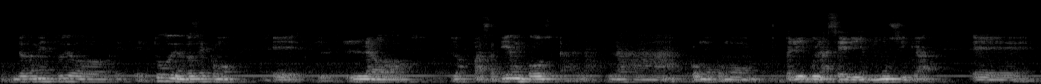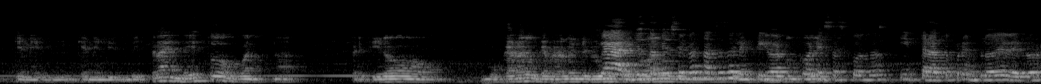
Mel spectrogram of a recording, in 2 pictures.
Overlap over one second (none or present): present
